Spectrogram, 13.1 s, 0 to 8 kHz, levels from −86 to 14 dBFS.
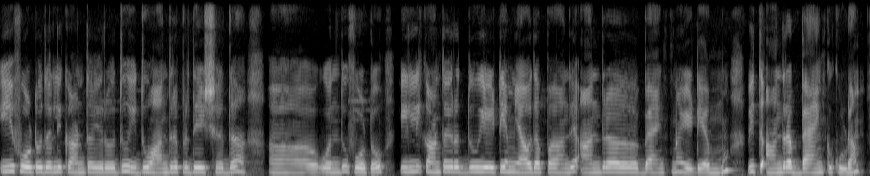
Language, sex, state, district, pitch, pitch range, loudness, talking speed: Kannada, female, Karnataka, Shimoga, 215 Hz, 200-225 Hz, -17 LUFS, 125 wpm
